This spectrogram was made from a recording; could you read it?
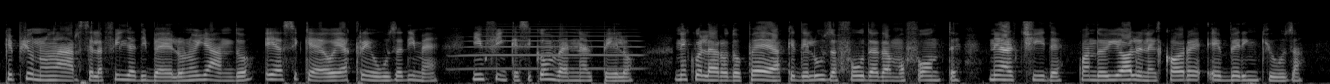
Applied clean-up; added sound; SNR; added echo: none; Trumpet; 13 dB; none.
